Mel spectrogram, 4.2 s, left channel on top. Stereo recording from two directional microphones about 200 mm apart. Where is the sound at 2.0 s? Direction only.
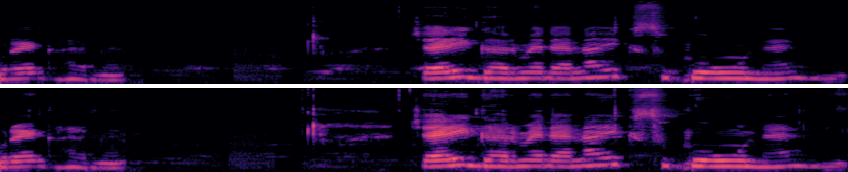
Centre (ahead or behind).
